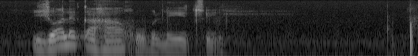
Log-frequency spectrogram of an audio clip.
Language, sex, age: Southern Sotho, male, 25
